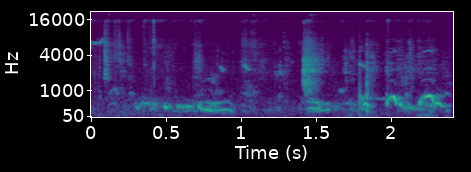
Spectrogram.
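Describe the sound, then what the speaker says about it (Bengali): Male pigeons cooing close by, a few soft throaty rolling coos in short repeated bursts with brief gaps, alone without talk. "আর এই ছোট রাজার ডাকটা কিন্তু অসম্ভব সুন্দর ডাক"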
